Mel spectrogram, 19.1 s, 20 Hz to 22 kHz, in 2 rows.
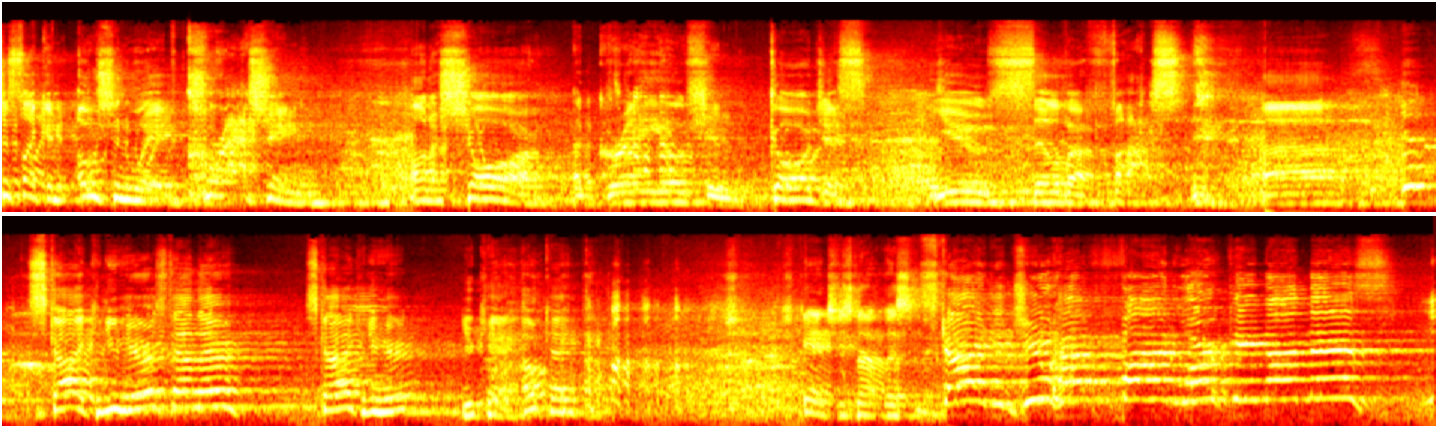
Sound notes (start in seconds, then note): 12.8 laughter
